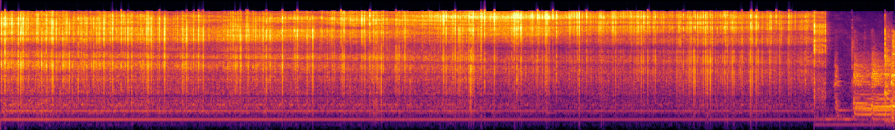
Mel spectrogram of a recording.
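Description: Electric welding arc burning steadily: a dense crackle of quick clicks over a constant buzz. It stops about ten seconds in.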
